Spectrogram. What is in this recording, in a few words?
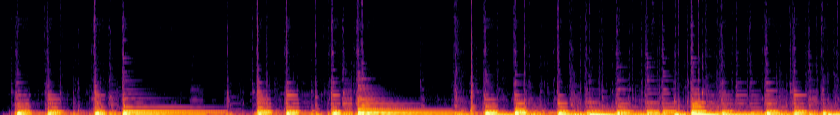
Jazz Trio Sax Guitar And Bass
